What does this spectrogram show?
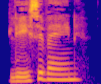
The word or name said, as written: læsevane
